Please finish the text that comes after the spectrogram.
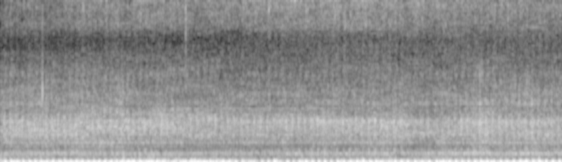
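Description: Several motorbikes on a badly broken city road in Khulna, engines chugging and rattling steadily close by, a continuous low mechanical drone with clattering pulses and no talk.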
